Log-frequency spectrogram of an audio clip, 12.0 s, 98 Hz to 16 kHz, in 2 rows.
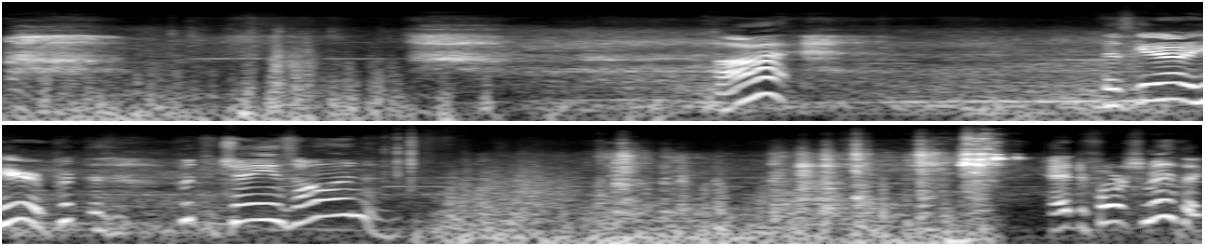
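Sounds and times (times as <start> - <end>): low steady rumbling: 0.0 - 12.0.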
